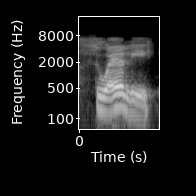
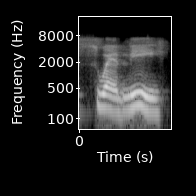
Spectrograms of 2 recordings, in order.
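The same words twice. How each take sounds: First: "Sueli" with the weight up front, SWELL-ee; wrong pronunciation. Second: "Sueli" with the weight on the end, sweh-LEE; correct pronunciation. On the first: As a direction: say "Sueli" as SWELL-ee, stressing the start. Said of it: "not Sueli". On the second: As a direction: say "Sueli" as two parts, landing on LEE. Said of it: "your name is Sueli, not Sueli". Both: Retold or imitated.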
